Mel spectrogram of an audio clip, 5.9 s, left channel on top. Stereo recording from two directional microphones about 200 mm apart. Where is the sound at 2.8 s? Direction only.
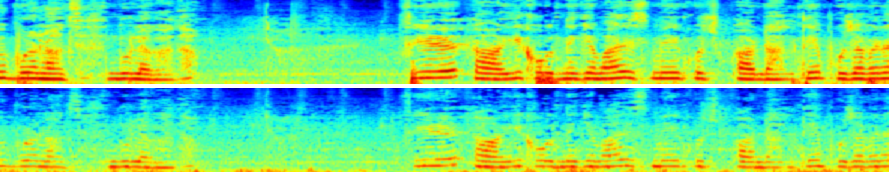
40° left (ahead or behind).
